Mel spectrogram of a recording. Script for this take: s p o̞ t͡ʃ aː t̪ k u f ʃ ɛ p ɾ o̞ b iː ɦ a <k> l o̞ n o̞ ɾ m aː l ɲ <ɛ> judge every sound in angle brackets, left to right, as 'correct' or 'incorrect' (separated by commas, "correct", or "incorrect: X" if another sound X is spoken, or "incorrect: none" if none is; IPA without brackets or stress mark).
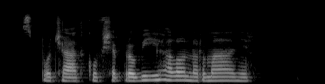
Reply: incorrect: none, correct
